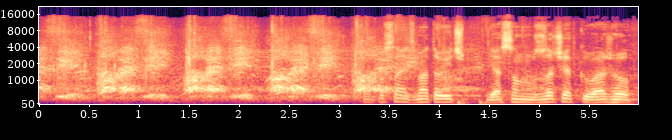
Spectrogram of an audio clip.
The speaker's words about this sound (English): The crowd responds with chants of "hang them" before one of the people on stage burns the EU flag.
